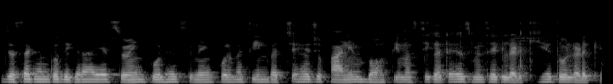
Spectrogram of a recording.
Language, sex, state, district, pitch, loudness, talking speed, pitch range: Hindi, male, Chhattisgarh, Bilaspur, 115 Hz, -30 LUFS, 325 wpm, 110-120 Hz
